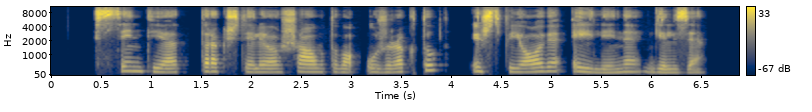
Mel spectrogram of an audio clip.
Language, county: Lithuanian, Vilnius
